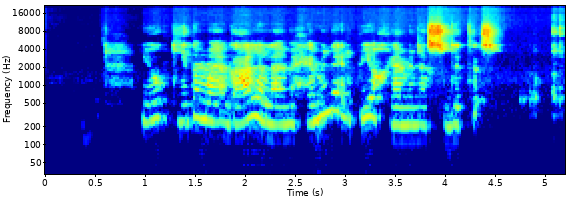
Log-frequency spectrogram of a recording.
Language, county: Lithuanian, Klaipėda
